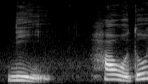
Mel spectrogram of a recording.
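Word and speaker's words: 你好: 삼성이 이렇게 두 개가 붙었을 때 앞에 있는 삼성을 정말 자연스럽게 이성으로 바꿔서 발음을 해주셔야 돼요.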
